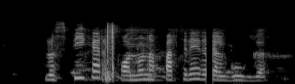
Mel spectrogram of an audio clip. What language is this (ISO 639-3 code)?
ita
